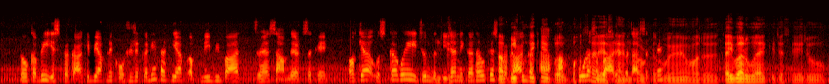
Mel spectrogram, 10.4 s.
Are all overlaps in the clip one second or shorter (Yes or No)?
No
